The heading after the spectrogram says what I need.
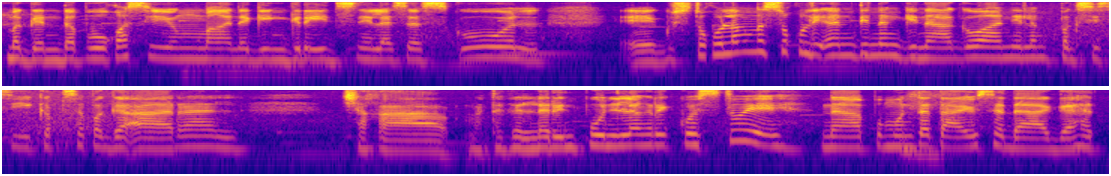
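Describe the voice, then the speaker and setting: A woman's voice: medium pitch, a little fast, a little hiss or hum, natural voice. A woman playing a caring widowed mother in a radio drama, talking in an affectionate, everyday way. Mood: warm, conversational. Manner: affectionate, gently cautioning everyday talk. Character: caring widowed Filipino mother of two young boys.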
